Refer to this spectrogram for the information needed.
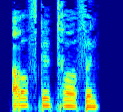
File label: "aufgetroffen", German; adjectives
